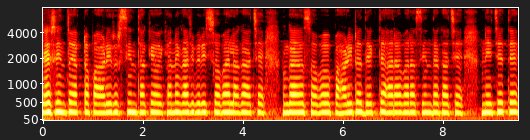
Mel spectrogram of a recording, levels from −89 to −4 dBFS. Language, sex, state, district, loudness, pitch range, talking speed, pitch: Bengali, female, West Bengal, Purulia, -18 LUFS, 230-240 Hz, 140 wpm, 235 Hz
